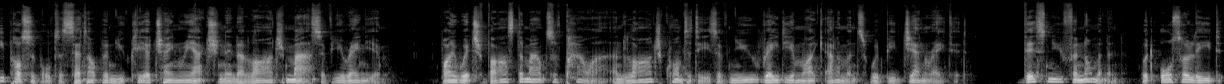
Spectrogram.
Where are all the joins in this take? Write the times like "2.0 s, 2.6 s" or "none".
none

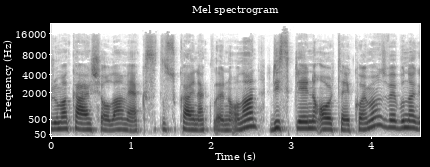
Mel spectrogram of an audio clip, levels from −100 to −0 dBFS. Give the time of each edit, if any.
2.7 s

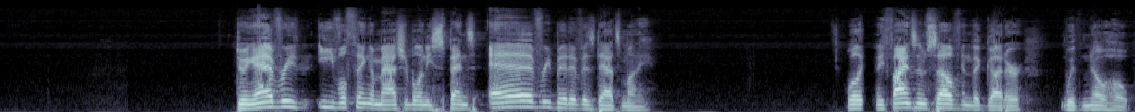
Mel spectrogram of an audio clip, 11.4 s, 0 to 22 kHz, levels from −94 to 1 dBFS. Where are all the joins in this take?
8.6 s, 9.6 s

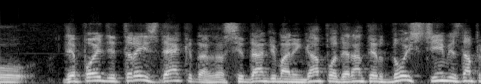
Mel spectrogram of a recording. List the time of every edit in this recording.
none

